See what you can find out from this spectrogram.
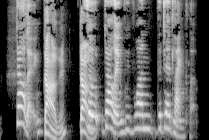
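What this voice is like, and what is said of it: Put-on fancy British accent. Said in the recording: “in my best British accent, perhaps ... my fancy accent”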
